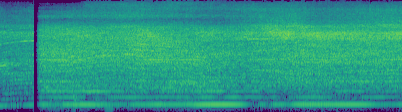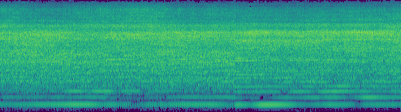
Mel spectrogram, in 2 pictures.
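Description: Small electric palm sander running steadily on a wooden tabletop: a constant motor hum over the rasp of the sandpaper on the wood, scuff-sanding the varnished wood between coats so the next coat will stick. The sound drops out briefly less than a second in.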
